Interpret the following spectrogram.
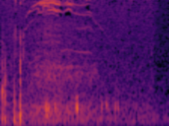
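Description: A quiet pause in speech: a few soft clicks, then faint high squeaky glides lasting about half a second, over a low background.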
